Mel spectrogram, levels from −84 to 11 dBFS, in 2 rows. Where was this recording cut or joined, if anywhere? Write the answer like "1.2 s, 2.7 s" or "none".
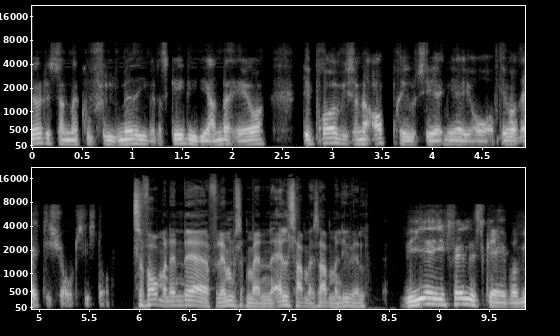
4.1 s, 4.6 s, 7.0 s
